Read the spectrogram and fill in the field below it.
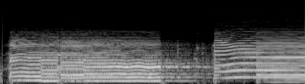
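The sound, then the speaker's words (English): A steel guitar plays a short phrase of sustained, gritty notes through a blended distortion effect, with a little distortion added, roughly five pitch changes in a row, loud with no talking. “So sometimes you have to tweak what you do, but you can blend the distortion here. I'll put a little bit on here.”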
